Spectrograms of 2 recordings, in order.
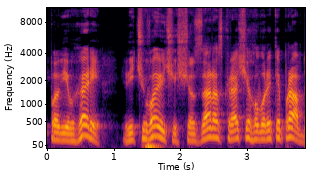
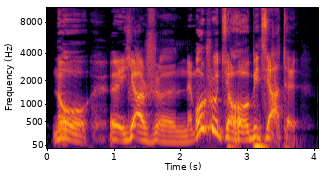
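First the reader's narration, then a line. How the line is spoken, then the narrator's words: Hoarse grumble. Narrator (Ukrainian): хрипко буркнув він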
